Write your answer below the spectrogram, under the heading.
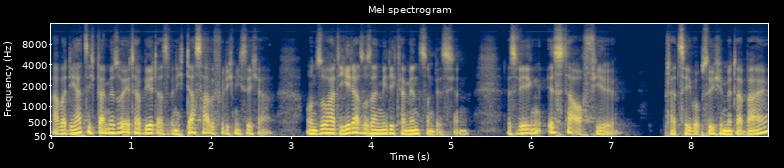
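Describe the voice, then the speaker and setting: A man's dark, mellow tone with vocal fry, lively intonation and a very fast pace. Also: medium pitch for a man. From western Germany, Herdecke. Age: 40s. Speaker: physician. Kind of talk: casual interview.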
